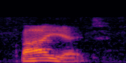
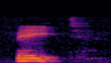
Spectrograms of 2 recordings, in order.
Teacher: diphthong aye will contract to its sere, as in bayet, absolute form, a house, but beit, construct form, house of.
